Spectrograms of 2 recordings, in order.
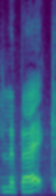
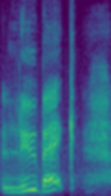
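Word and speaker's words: Lübeck: recently um for example we said Lebec and it's Lubeck um anyways so hopefully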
